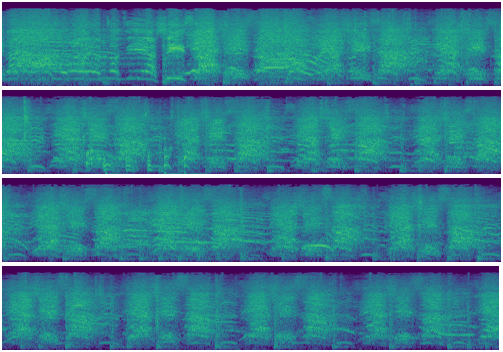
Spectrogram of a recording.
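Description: A large crowd of high school students chants a war cry in unison, loud and sustained, with rhythmic shouted bursts repeating steadily for the whole stretch.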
